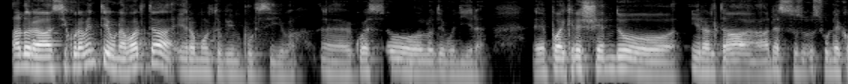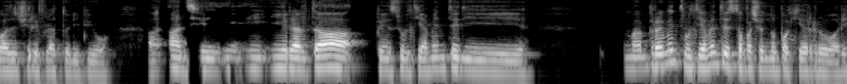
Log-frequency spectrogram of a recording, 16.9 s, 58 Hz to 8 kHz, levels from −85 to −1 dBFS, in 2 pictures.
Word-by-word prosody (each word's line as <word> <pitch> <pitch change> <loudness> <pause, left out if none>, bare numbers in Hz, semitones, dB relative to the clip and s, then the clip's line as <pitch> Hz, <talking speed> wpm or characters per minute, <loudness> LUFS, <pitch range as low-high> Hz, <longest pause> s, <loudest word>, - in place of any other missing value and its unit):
Allora, 150 -3 +8
sicuramente 170 +7 0
una 135 -5 +3
volta 155 +8 +4
ero 125 -1 -3
molto 120 0 -7
più 115 0 -10
impulsivo, 110 -1 -12
ehm, 110 -3 -10
questo 120 0 -3
lo 110 -1 -6
devo 110 -2 -10
dire, 105 0 -15 0.4
ehm, 120 0 -5
poi 135 +1 +4
crescendo 135 -6 0
in 135 - -8
realtà 115 -2 -1
adesso 115 0 -5
su 120 0 -13
sulle 125 -1 -6
cose 120 +1 -1
ci 120 +2 -10
rifletto, 120 -1 -7
di 110 - -9
più 110 -2 -11 0.4
a 115 - -9
anzi, 135 -3 -2
i 135 +2 -9
i - - -6
in - - +1
realtà 145 +1 +7
penso 130 0 -6
ultimamente 135 +2 -4
di 115 -4 -6 1.0
ma 140 0 -4
probabilmente 175 +5 +1
ultimamente 160 +5 +1
sto 165 - +1
facendo 135 -2 -4
pochi 125 - -3
errori, 115 -3 -4
125 Hz, 150 wpm, -20 LUFS, 115-140 Hz, 1.0 s, Allora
